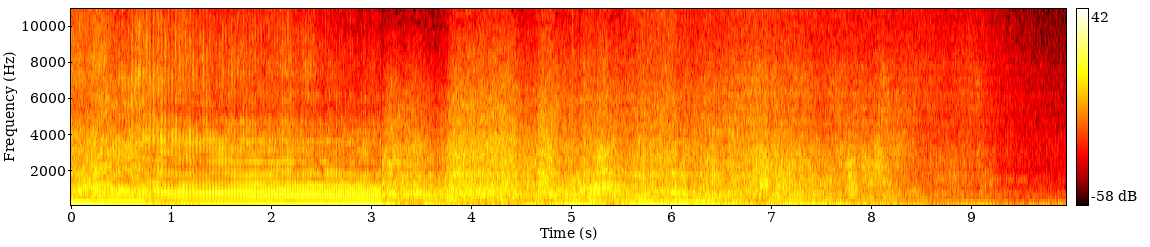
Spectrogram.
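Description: Tyres hiss and crunch over a snowy road.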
